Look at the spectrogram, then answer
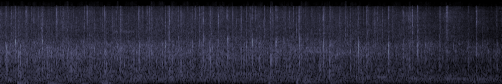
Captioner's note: audience applauds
